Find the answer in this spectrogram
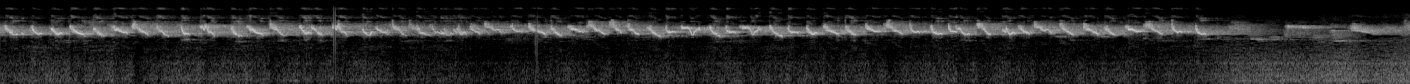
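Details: Long ngalas song of a Japanese white-eye: rapid high chirps strung together for about twelve seconds, roughly two notes per second in a wavering stream, then fading to quieter scattered notes at the end.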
